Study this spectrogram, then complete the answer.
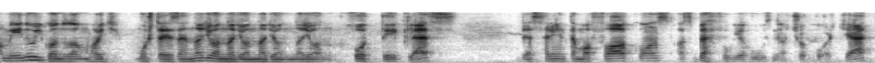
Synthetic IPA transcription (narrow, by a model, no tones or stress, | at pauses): ɒmieːnuːɟɡo̞nd̪o̞lo̞mɦo̞ɟmo̞ʃt̪ɛzɛnːɒɟo̞nːɒɟo̞nːɒɟo̞nːɒɟo̞nho̞t̪ːeːklɛs | d̪ɛsɛɾint̪ɛmɒfɒlko̞nzɒzbɛfo̞ɡjɒɦuːzniɒ̰t͡ʃo̞po̞̰rcaːt̪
